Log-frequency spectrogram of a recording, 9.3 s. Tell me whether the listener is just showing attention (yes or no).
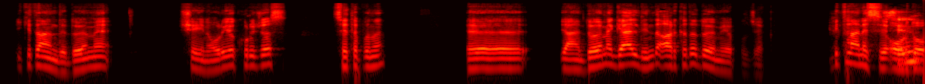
yes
